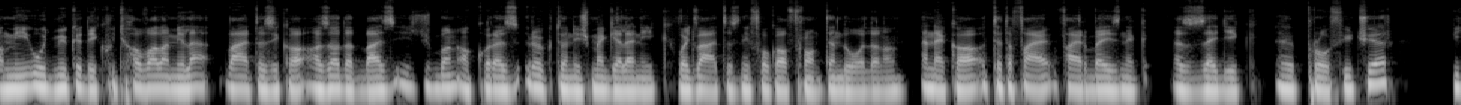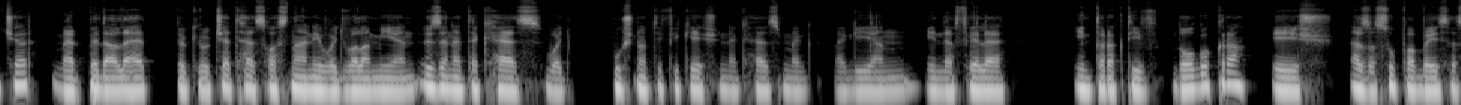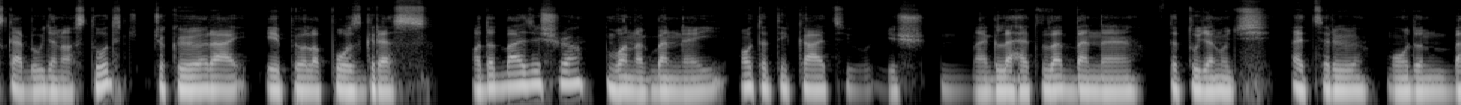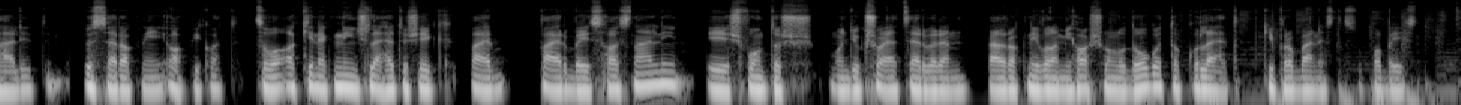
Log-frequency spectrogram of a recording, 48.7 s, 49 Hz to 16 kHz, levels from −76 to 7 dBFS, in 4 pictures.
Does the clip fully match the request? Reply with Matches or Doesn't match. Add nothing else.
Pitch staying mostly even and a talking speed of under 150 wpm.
Matches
